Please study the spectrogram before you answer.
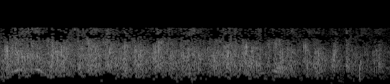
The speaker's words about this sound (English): Will you give him a round of applause? You can now sit down.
